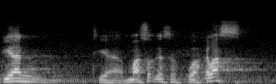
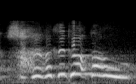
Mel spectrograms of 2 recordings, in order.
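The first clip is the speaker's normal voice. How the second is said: very high, drawn-out wail; hammed-up crying student; mock tearful denial; slower than usual. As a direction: squeal it slowly in comic despair.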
